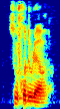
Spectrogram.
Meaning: punchbag, punching bag (person or animal used by someone to let out their anger)
- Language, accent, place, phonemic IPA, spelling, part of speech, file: French, France, Lyon, /su.fʁə.du.lœʁ/, souffre-douleur, noun, LL-Q150 (fra)-souffre-douleur.wav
